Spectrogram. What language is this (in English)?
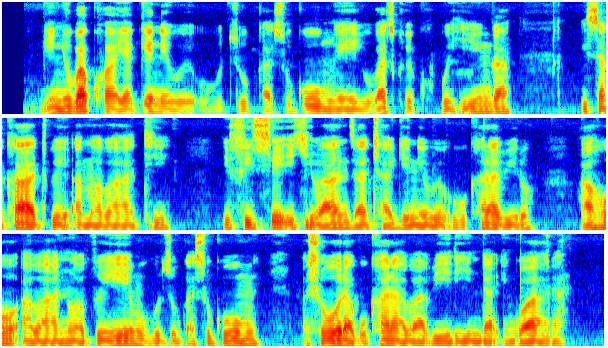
Rundi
